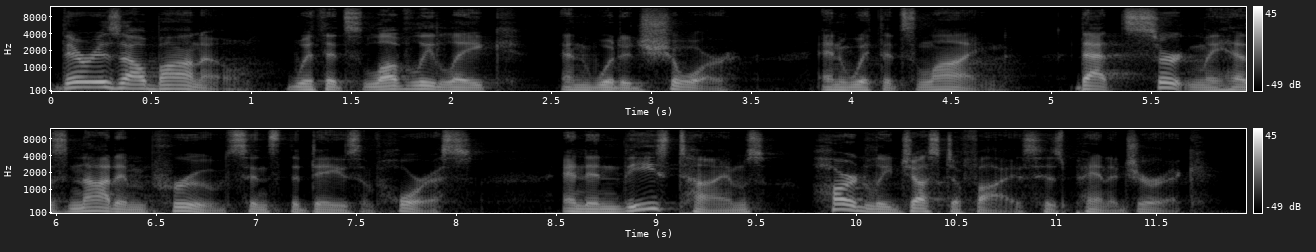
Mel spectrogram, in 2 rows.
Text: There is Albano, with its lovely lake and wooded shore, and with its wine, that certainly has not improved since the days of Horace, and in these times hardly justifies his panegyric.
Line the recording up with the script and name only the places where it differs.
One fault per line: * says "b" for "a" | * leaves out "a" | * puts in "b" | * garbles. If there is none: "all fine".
* says "line" for "wine"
